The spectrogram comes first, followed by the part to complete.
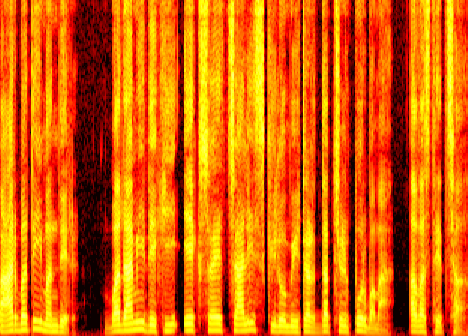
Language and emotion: Nepali, neutral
